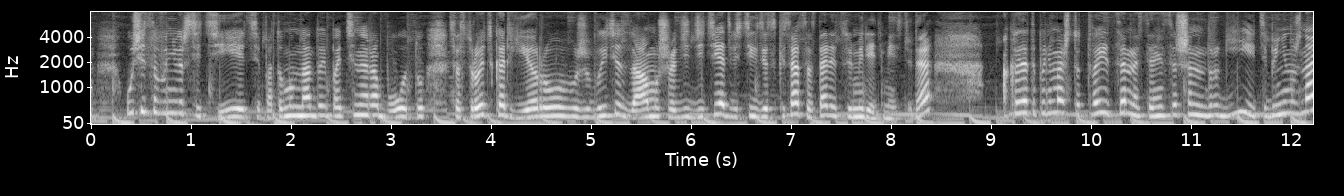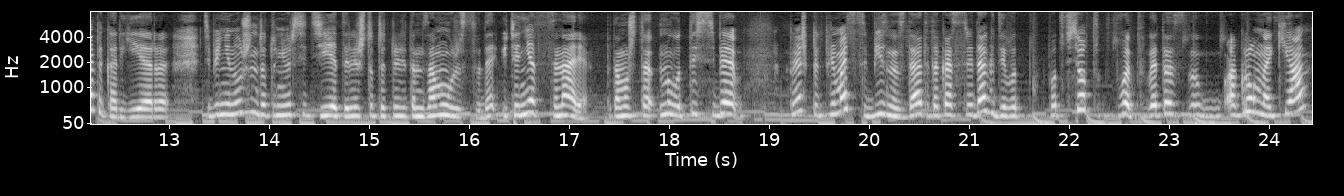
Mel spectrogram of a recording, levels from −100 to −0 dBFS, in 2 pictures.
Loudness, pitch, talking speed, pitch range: -15 LUFS, 250 Hz, 190 wpm, 225-280 Hz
